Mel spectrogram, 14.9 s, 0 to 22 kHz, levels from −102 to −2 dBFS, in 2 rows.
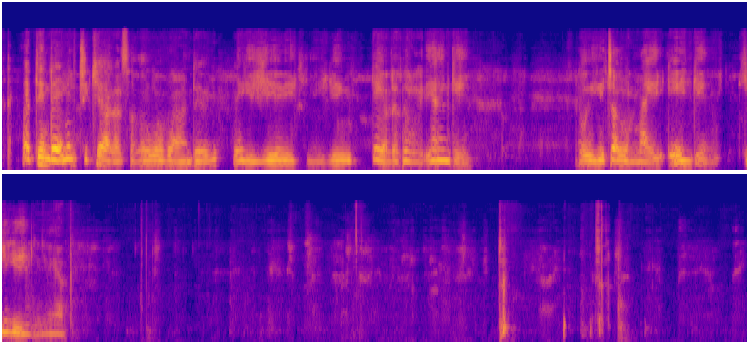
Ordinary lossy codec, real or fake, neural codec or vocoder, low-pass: none; fake; codec, 24 kHz, 1.5 kbps, HILCodec; 10.8 kHz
